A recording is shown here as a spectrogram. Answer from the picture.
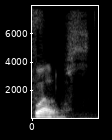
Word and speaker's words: Guelph: Guelph? Guelph. It's Guelph? So you pronounce the GU and then Elf.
